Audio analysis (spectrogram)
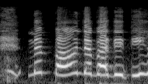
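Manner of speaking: trying to talk through giggles; laughing daughter-in-law; giggly. Acted. Laughing bahu.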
